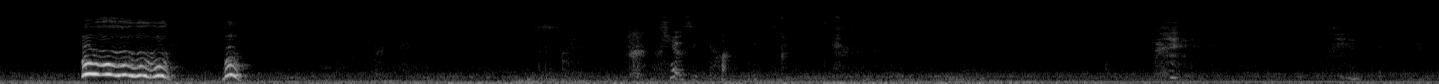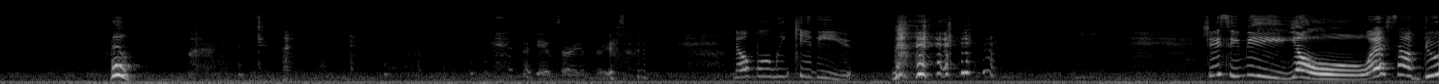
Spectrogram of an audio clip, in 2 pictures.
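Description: A young woman speaks and laughs in short bursts close by.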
